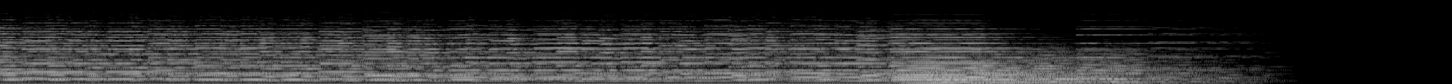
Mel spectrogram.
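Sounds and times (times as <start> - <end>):
organ playing a toccata: 0.0 - 12.9.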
